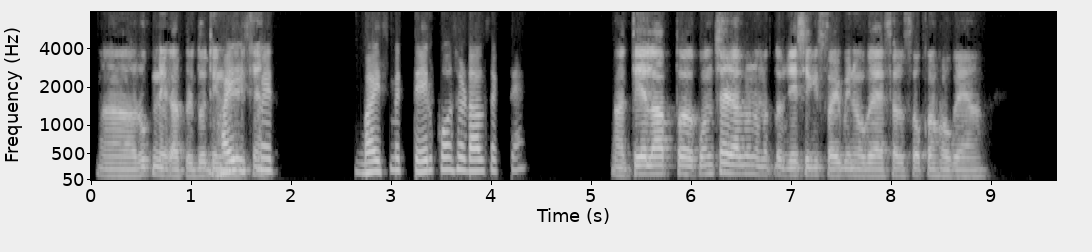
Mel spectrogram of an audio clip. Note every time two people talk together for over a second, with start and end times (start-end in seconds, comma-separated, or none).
none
